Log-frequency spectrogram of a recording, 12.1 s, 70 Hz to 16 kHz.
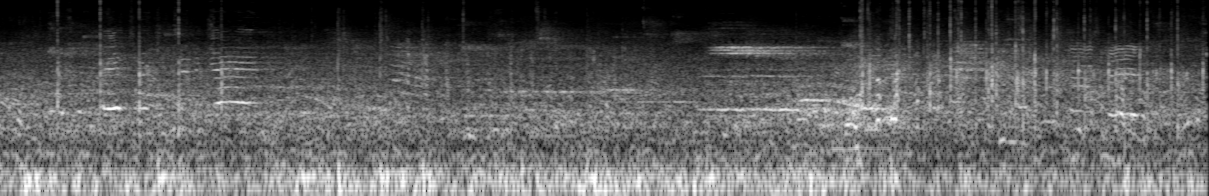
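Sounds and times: voices talking in echoing hall: 0.0 - 12.0.

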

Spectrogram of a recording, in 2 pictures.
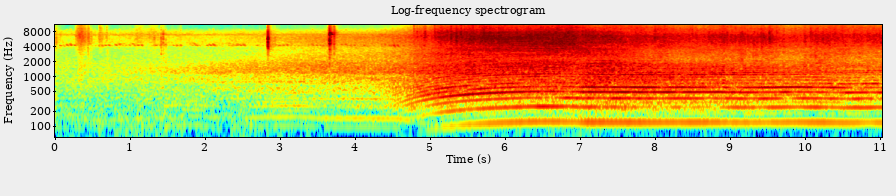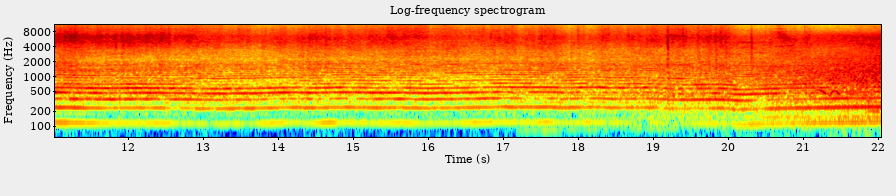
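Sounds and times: electric lawn mower whirring: 2.6 - 22.0.

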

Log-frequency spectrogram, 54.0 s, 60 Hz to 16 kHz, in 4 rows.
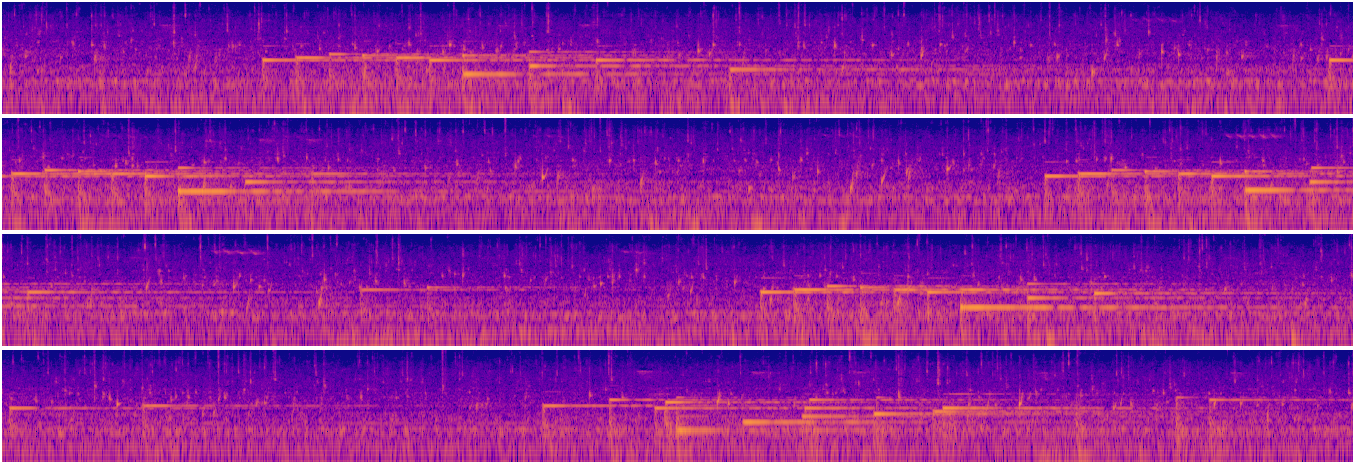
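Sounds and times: trickling water: 0.0 - 54.0
slow solo piano: 2.6 - 9.4, 23.9 - 31.3, 34.6 - 42.7, 46.0 - 54.0.

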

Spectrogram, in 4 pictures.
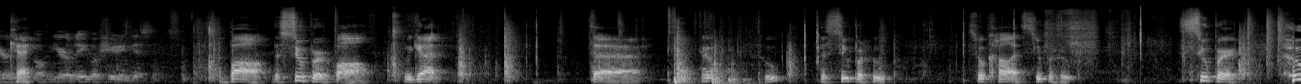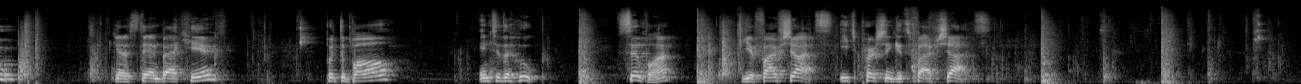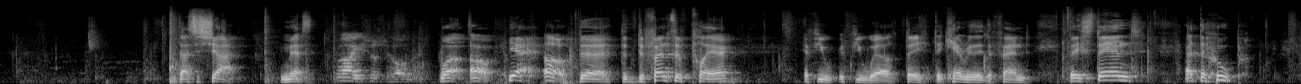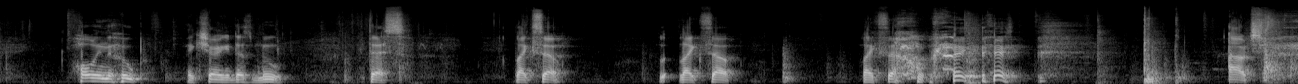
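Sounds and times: dull thumps and knocks of toys: 6.7 - 8.0, 18.8 - 19.1, 20.0 - 20.5, 23.2 - 25.0, 50.4 - 51.0
laughter: 48.0 - 49.4.

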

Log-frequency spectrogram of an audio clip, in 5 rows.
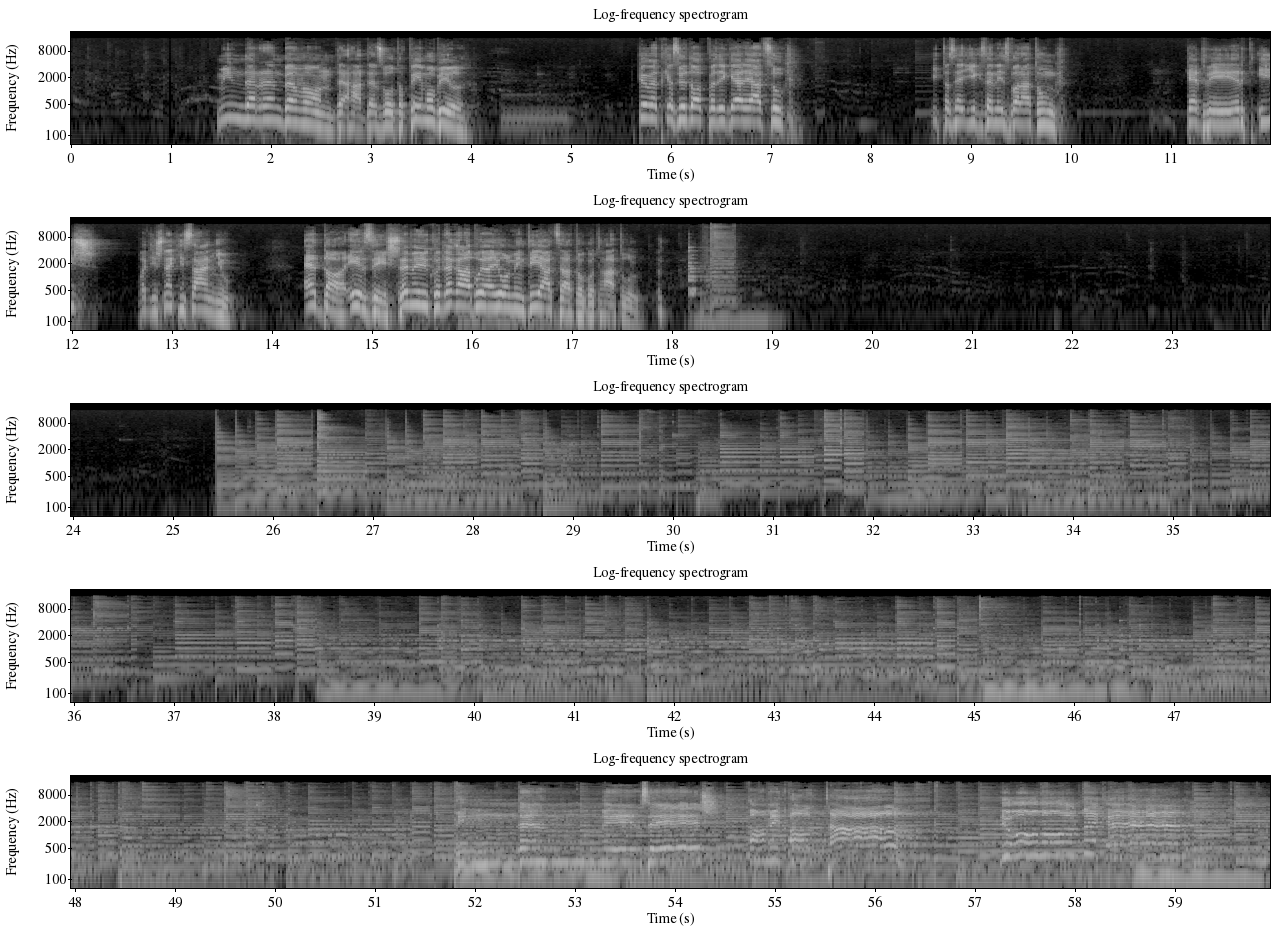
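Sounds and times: strummed acoustic guitar: 4.1 - 5.2, 18.0 - 19.2, 25.4 - 59.9
electric guitars: 18.0 - 19.2, 25.4 - 59.9
rock band playing: 18.2 - 19.0, 36.3 - 59.9
bass line: 38.4 - 59.9.

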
